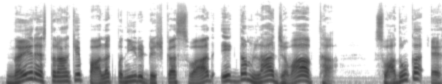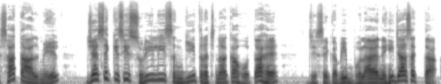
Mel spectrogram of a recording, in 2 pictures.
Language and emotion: Hindi, happy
